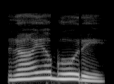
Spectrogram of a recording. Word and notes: ರಾಯಬೋರೆ: rāya bōre

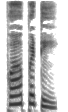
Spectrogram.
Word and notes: ಪೈಪಾಡು: Kannada

